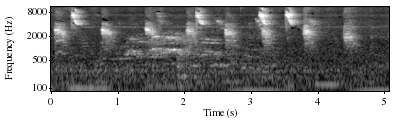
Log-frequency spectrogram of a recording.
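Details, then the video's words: Long-tailed shrike in full, busy song rich in mimicked phrases: harsh, scratchy bursts reaching high pitches, repeated roughly every half second in quick succession, over a steady low electrical hum. "cendet gacor isian mewah"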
